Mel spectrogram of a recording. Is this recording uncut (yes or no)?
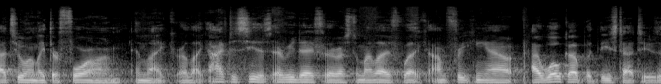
no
